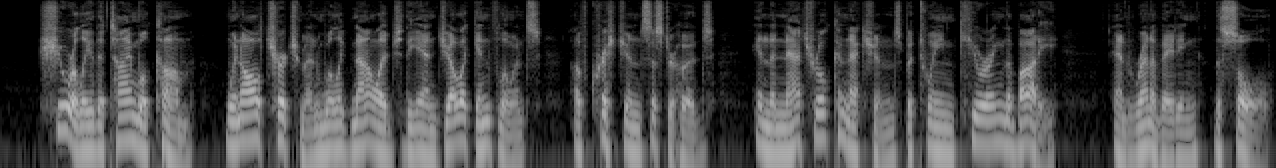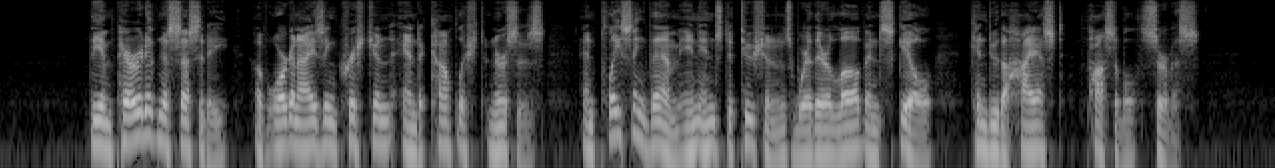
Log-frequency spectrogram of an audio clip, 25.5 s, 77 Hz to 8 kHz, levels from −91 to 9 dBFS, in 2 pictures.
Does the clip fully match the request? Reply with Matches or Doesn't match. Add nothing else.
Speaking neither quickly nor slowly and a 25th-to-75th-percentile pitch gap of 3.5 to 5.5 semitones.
Doesn't match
